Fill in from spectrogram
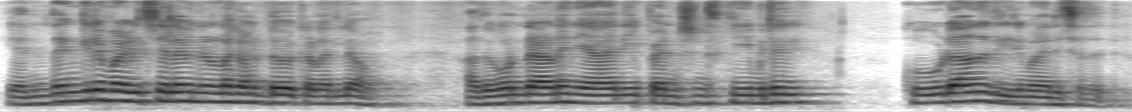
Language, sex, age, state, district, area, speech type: Malayalam, male, 18-30, Kerala, Wayanad, rural, spontaneous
